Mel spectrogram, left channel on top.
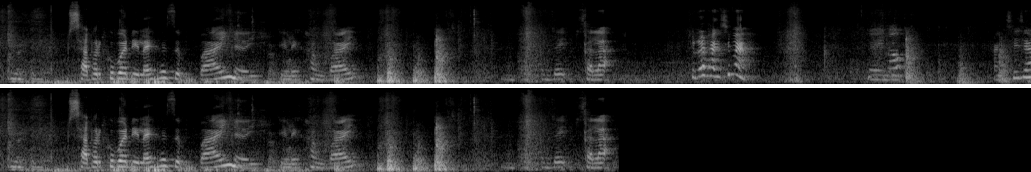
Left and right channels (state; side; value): drops out; right; at 6.2 s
